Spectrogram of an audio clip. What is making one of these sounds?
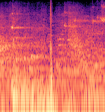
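A volleyball is struck with a sharp slap in a large echoing hall.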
